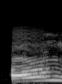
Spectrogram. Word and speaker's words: ओम: देखिए ओम में तीन प्रकार के शब्द हैं। ऐसे आ उ और म आ, उ और म मिलकर के ओम बनते हैं।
